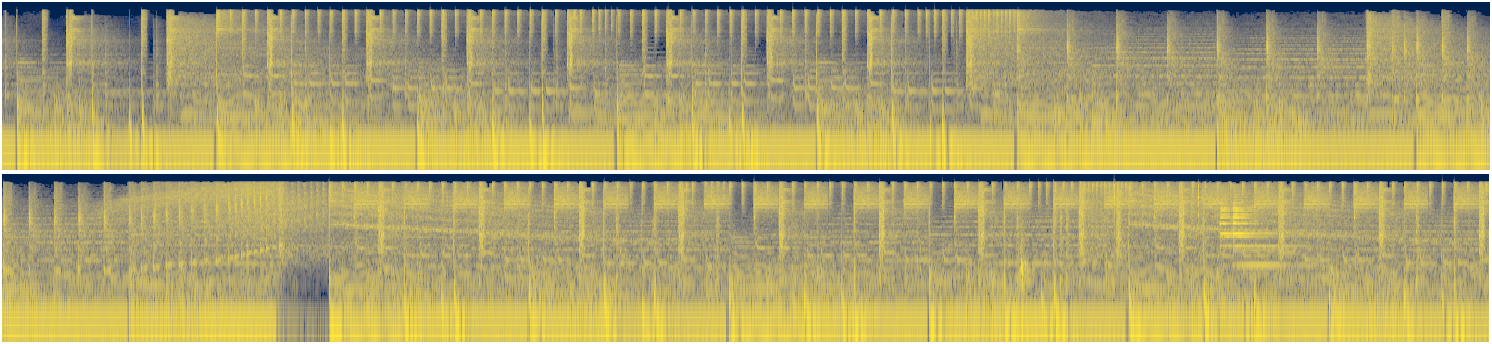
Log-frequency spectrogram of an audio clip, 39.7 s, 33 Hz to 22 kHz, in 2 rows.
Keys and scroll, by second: 39.2 Down.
